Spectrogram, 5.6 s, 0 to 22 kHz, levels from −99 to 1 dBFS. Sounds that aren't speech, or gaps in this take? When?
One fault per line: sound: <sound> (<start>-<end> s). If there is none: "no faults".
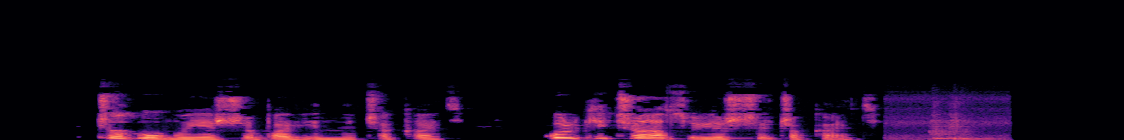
sound: throat clearing (4.6-5.0 s)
